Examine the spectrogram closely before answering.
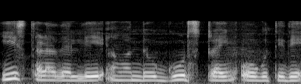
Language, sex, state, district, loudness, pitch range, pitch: Kannada, female, Karnataka, Chamarajanagar, -13 LUFS, 185-200 Hz, 190 Hz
